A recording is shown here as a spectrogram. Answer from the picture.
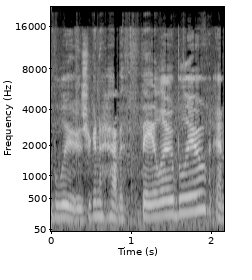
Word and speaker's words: phthalo: a phthalo blue and I know that that has a P at the beginning of it but it's actually pronounced halo not per se I'm not flip a low or puff a low it's just a low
